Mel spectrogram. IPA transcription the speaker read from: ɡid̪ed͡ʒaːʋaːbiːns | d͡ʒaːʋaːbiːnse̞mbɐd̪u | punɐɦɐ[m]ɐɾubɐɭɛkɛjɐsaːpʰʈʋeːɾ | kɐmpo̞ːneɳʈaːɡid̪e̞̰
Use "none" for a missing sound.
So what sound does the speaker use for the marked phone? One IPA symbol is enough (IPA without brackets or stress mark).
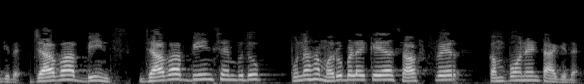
m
